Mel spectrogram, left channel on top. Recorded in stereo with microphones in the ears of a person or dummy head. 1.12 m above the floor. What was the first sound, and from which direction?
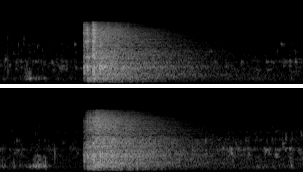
A door slam, 70° left (ahead or behind).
